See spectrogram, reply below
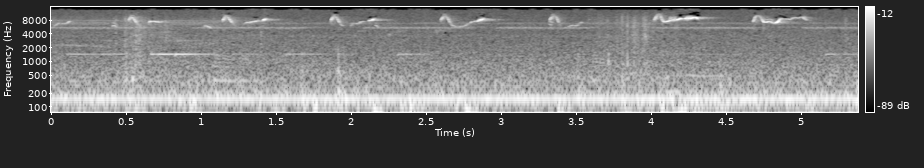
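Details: In Brazil, a Silver-beaked Tanager gives thin, high, sharp call notes, some slurred upward, about once or twice a second over a steady low hum.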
